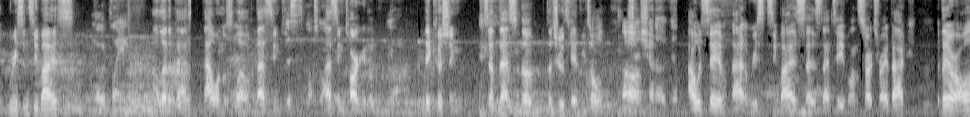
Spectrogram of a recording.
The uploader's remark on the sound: You know we had to swing by Citi Field for the inaugural Leagues Cup game! We recorded on scene at the stadium post-game.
